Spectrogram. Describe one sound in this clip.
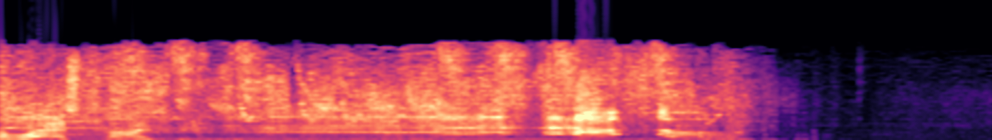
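A young woman screams in pain.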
